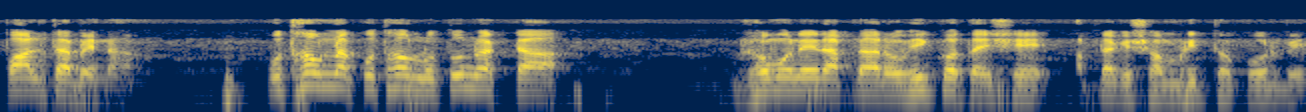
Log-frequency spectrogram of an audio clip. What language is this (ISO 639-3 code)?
ben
